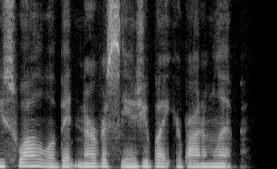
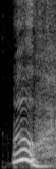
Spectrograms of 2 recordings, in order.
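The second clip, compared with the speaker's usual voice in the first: relieved whew. Real, not acted. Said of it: "author's note exhale".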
